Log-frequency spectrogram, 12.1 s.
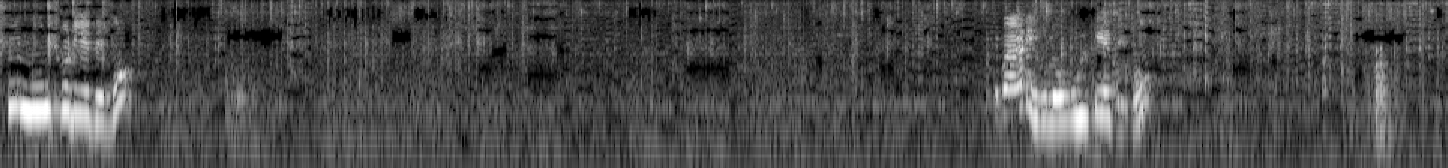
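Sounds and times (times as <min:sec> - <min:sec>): peppers sizzling in oil: 0:00.0 - 0:12.0.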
